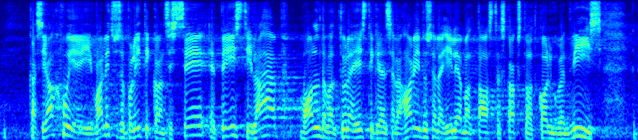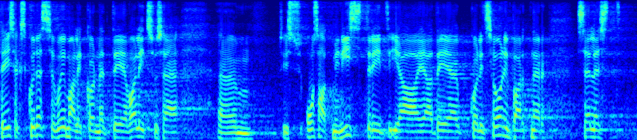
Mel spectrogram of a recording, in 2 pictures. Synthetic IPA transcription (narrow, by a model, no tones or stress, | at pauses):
kɑsjɑhvɤje̞jvɑlʲit̪su̥se̞po̞liːt̪ːˑikːˑɑo̞nsisse̞ːʔe̞t̪ːe̞ːst̪ilæɦeb̥vɑld̪̥ɑvɑlt̪ːyle̞e̞ːst̪ikeːlse̞le̞ɦɑɾid̪use̞lehiljemɑlt̪ːˑɑːst̪ɑkskɑkst̪uɦɑt̪̚ko̞lmkymend̪viːsjɑt̪e̞jse̞kskujd̪̥ɑsːe̞vɤjmɑlikːˑo̞nːe̞t̪ːe̞je̞vɑlʲit̪suse̞ | siso̞sɑd̪̥minist̪rid̪̥jɑjɑt̪e̞jekoɑlit̪sio̞ːnipɑrt̪ne̞ɾ | se̞lːe̞st̪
